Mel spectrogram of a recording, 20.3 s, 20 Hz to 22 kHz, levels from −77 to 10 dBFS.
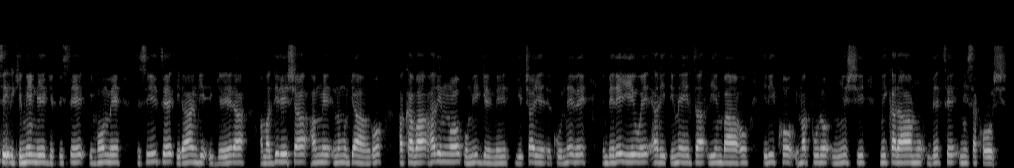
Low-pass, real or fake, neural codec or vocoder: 7.2 kHz; fake; codec, 16 kHz, 2 kbps, FunCodec, trained on LibriTTS, 25 frames a second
